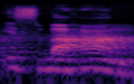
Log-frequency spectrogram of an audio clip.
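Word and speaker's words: أصبهان: আমরা প উচ্চারণ করি ইস্পাহান, আরবিতে এটা উচ্চারণ হয় না। আরবিতে হয় আল আসবাহানি, বা উচ্চারণ হয় ইসবাহান বা আসবাহানি।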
